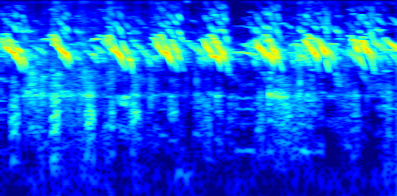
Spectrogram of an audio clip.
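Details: Chickens on a rural farm during feeding make sharp, high-pitched chirps that drop in pitch, grouped in steady pulses about every half second.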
